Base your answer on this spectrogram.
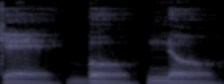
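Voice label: "kebono", concatenated syllables; Affixing experiment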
